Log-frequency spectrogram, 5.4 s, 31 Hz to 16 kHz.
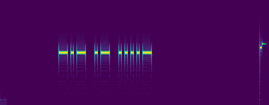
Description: Morse code, heard as a keyed tone, about 20 wpm, 700 Hz. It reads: KA4
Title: USA Call Sign Prefixes - Repeated 2x - 20wpm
